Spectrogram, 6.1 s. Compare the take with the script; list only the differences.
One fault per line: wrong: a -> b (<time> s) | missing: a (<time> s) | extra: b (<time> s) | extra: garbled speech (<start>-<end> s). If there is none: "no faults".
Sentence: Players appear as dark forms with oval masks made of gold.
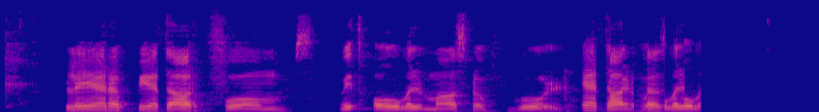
missing: as (1.2 s)
missing: made (3.6 s)
extra: garbled speech (4.4-5.3 s)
